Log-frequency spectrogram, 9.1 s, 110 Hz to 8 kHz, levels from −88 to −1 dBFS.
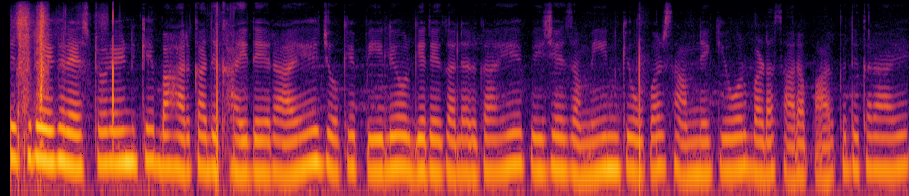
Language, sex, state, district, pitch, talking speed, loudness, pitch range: Hindi, female, Madhya Pradesh, Bhopal, 200 Hz, 210 wpm, -24 LUFS, 185-210 Hz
